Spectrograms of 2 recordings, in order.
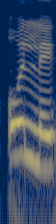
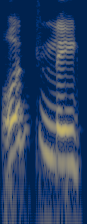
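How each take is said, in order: First: The t sound merges into a double l. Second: The t sound is kept before the l. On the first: The parts are joined into one word. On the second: The word is split into its parts.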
